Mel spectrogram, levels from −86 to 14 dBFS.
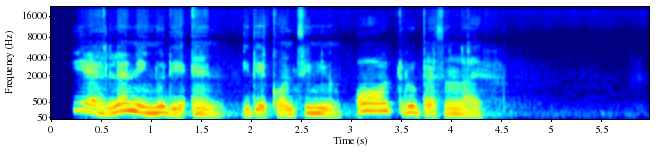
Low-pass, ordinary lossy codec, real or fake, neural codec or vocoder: none; none; real; none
